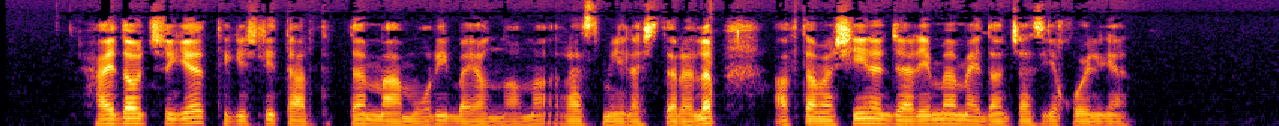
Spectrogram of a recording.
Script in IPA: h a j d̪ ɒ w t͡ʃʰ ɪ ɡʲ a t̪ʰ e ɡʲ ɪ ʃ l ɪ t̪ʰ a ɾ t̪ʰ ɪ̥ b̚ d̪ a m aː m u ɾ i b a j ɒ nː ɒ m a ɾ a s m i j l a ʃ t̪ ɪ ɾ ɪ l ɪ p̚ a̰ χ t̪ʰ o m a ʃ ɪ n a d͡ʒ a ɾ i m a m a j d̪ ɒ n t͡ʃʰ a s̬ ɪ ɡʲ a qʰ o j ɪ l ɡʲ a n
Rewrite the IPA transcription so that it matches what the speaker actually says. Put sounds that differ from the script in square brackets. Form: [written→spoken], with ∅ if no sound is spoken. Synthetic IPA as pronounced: h a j d̪ ɒ w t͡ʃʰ ɪ ɡʲ a t̪ʰ e ɡʲ ɪ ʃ l ɪ t̪ʰ a ɾ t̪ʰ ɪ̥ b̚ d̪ a m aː m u ɾ i b a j ɒ nː ɒ m a ɾ a s m i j l a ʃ t̪ ɪ ɾ ɪ l ɪ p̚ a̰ [χ→f] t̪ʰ o m a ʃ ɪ n a d͡ʒ a ɾ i m a m a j d̪ ɒ n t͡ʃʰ a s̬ ɪ ɡʲ a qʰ o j ɪ l ɡʲ a n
